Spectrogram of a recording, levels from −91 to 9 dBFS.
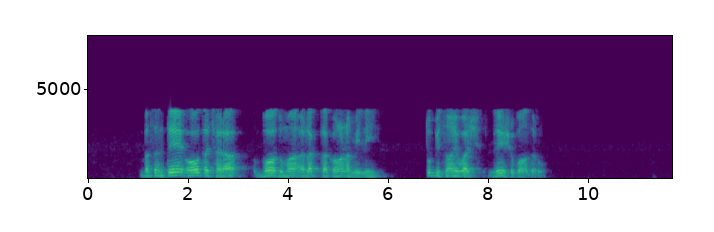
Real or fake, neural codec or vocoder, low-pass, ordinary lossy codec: real; none; 7.2 kHz; AAC, 16 kbps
